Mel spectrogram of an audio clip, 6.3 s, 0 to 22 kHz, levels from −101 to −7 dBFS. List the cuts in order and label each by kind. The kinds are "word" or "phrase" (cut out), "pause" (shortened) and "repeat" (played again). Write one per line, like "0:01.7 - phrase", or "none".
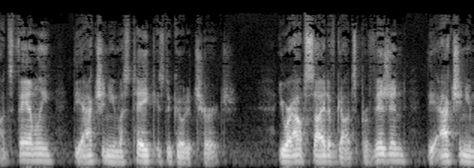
none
